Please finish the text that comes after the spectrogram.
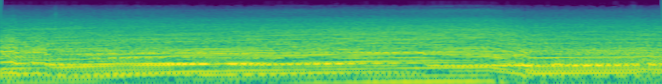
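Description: A fast car's engine drones steadily at close range, holding a sustained revving tone that shifts slightly in pitch toward the end, with no voices over it.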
